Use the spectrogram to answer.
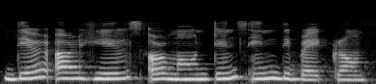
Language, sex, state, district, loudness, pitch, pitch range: English, female, Arunachal Pradesh, Lower Dibang Valley, -15 LUFS, 255 Hz, 240-275 Hz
